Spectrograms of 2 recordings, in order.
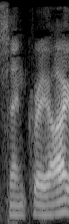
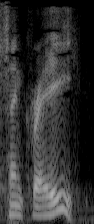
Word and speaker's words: Cenchreae: And there's two different pronunciations, Cenchreae or Cenchreae.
